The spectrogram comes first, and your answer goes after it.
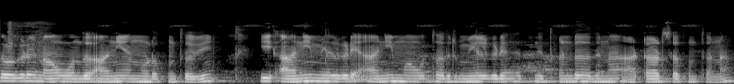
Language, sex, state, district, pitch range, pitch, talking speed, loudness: Kannada, male, Karnataka, Belgaum, 130-140 Hz, 135 Hz, 155 wpm, -16 LUFS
